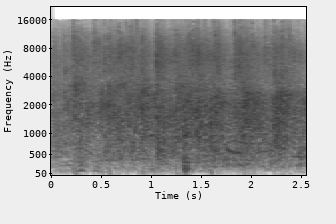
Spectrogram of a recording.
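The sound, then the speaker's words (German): A crowd applauds steadily for a proposal, a dense wash of many hands clapping at once, fairly loud, with no pauses and no voices standing out above it. “Ein Haufen Applaus für den Vorschlag.”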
